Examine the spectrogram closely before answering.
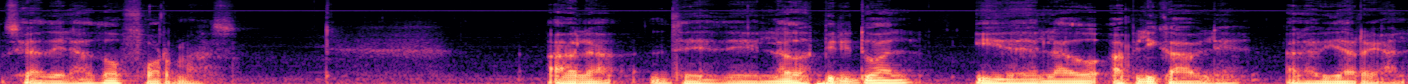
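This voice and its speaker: A man speaks in a relaxed tone with a very deep, low pitch. His intonation is monotone and flat, broken by long, frequent pauses. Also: moderate pace. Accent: Argentine. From Argentina. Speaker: ASMR creator. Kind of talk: casual talk to camera, relaxed chat. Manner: soft-spoken, relaxed, reflective.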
